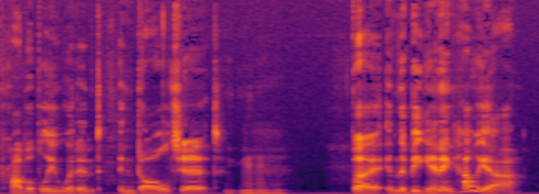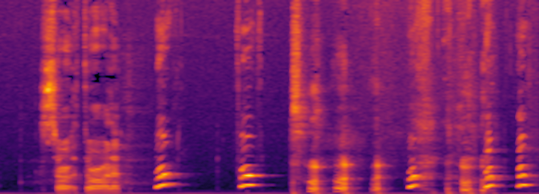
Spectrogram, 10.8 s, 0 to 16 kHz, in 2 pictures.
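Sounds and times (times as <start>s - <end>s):
faint steady hum: 0.0s - 10.7s
speech: 0.1s - 6.8s, 8.4s - 10.5s
person imitating yappy dog barks: 7.0s - 7.2s, 7.8s - 8.1s, 9.5s - 10.7s
laughter: 8.3s - 10.7s.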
